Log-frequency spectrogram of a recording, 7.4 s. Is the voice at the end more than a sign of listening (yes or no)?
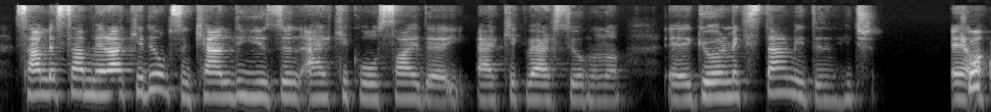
yes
